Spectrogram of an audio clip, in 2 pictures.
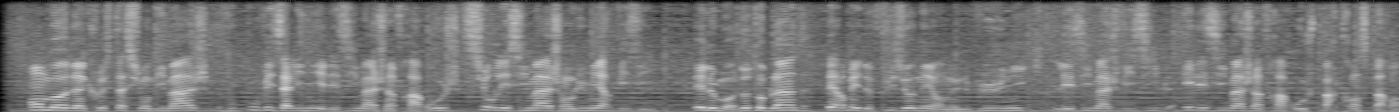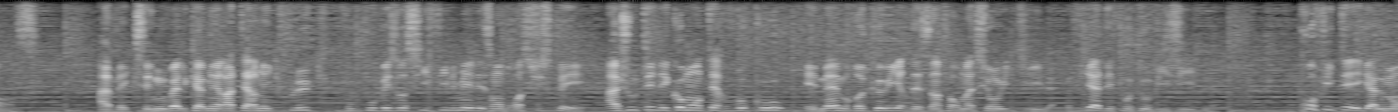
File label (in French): voix grave dynamique; Flucke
